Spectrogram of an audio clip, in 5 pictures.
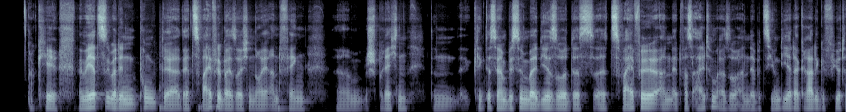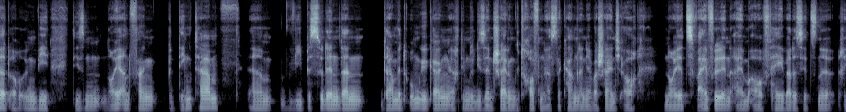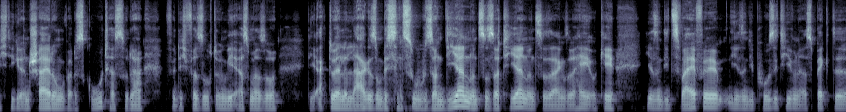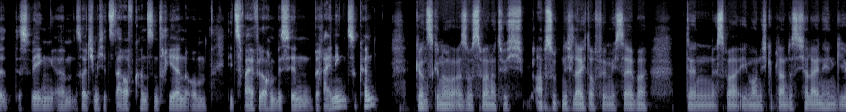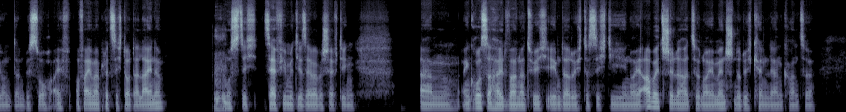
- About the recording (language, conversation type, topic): German, podcast, Wie gehst du mit Zweifeln bei einem Neuanfang um?
- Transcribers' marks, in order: laughing while speaking: "so 'n bisschen zu sondieren"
